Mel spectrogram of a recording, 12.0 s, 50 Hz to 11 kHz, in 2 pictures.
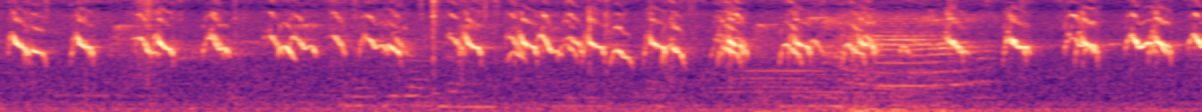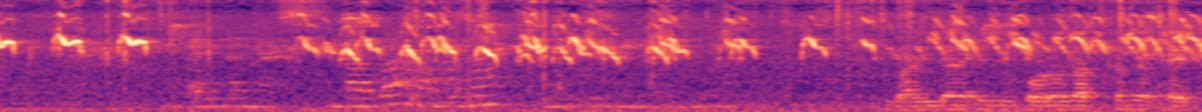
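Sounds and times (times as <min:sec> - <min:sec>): young poultry peeping: 0:00.0 - 0:12.0
loud bird call: 0:03.7 - 0:06.1.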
